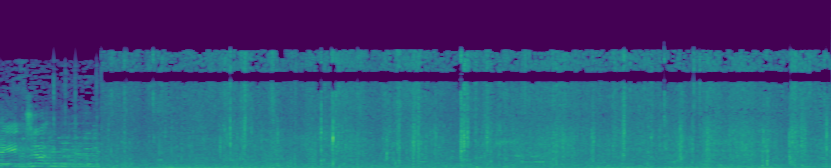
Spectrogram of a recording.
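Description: Brief music, then wind buffeting the microphone as a steady low rumble with hiss.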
